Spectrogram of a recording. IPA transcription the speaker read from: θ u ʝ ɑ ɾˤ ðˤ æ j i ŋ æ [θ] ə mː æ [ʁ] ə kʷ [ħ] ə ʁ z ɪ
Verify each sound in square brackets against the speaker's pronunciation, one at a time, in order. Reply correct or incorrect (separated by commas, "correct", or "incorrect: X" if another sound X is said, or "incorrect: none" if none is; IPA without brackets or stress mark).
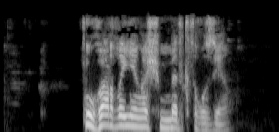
incorrect: ʃ, incorrect: ð, incorrect: θ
